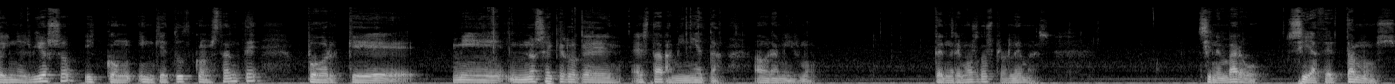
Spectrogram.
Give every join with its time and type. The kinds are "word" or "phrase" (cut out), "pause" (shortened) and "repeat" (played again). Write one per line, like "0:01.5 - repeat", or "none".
0:04.5 - word
0:06.7 - phrase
